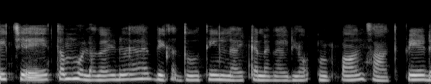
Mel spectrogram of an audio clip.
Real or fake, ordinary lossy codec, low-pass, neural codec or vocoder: fake; none; 7.2 kHz; codec, 16 kHz, 4 kbps, X-Codec, HuBERT features, trained on general audio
